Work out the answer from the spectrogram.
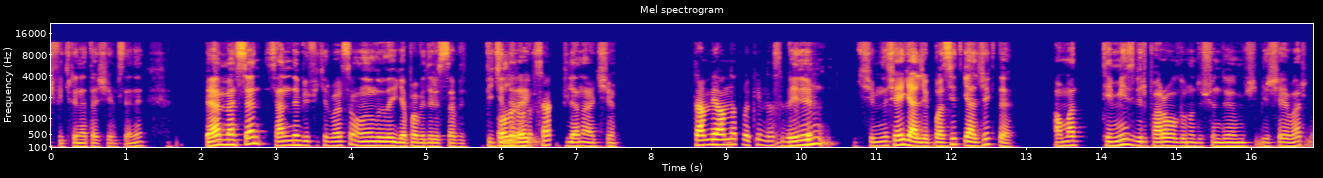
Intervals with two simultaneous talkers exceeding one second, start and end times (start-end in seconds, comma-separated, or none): none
